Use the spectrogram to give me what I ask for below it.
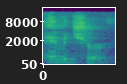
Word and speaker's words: amateur: And then pronunciation-wise, I think you said amateur. American pronunciation, amateur.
